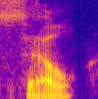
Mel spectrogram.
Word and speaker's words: CEL: expression language known by the acronym Cel pronounced cell that already has some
